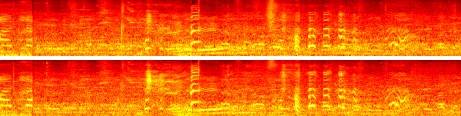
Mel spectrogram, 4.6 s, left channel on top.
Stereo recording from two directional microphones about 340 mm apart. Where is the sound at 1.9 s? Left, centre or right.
Right.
